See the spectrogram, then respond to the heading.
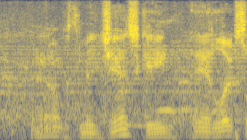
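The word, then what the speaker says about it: Mlodzinski: Change up from Majinski. Well, with Majinski, it looks like an eye chart. It's spelled M L O D Z I N S K I. Pronounce Majinski.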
